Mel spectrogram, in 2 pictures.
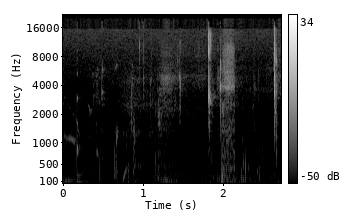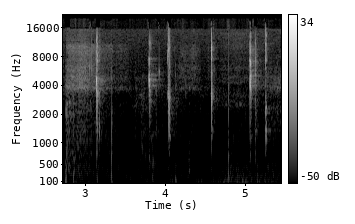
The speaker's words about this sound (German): Das ist ganz lecker. Schmeckt so ein bisschen. Herzlich willkommen zu den offiziellen Schmatze-Weltmeisterschaften.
